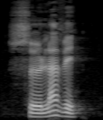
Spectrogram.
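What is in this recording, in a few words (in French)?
"laver", French; afrikalan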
